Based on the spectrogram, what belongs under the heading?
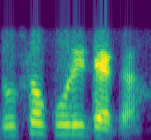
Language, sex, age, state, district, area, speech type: Bengali, male, 30-45, West Bengal, Howrah, urban, conversation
